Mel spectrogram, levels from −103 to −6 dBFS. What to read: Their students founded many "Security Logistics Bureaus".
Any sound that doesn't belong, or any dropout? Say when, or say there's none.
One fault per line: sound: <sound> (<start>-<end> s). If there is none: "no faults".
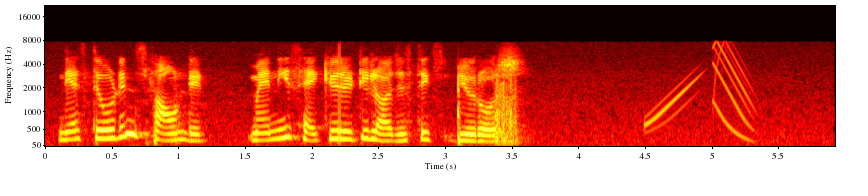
sound: chirp (4.5-5.4 s)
